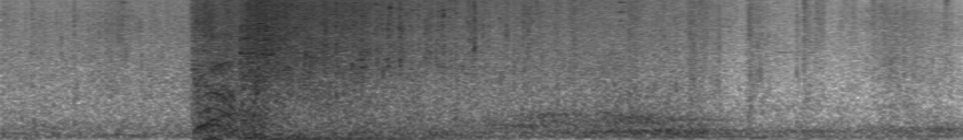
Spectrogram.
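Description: A heavy rock shatters with a loud crash and crumbles away.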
